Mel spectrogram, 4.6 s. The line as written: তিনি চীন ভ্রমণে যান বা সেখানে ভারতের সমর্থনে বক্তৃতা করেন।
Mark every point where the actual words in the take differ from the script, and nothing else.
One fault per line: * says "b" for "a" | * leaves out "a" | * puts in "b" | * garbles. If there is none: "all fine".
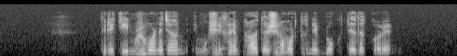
* says "এবং" for "বা"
